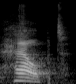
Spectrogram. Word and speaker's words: helped: Help no passado vai ser helped, com som de T, helped.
